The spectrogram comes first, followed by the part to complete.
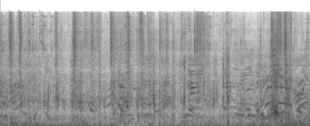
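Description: A pair of Percheron draft horses walking on gravel, their hooves clopping and crunching in an uneven series of steps.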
